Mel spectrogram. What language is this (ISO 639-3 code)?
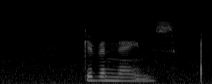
eng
